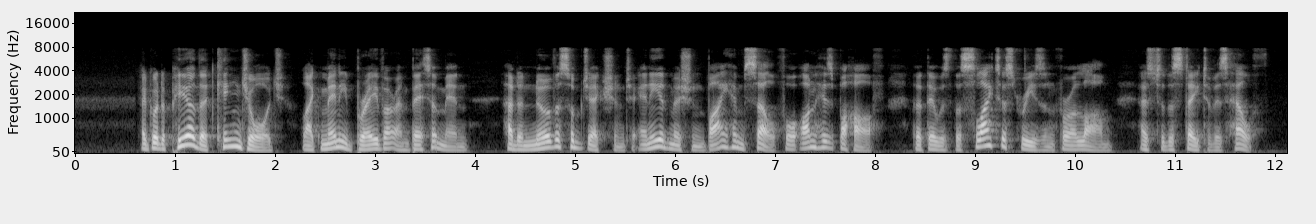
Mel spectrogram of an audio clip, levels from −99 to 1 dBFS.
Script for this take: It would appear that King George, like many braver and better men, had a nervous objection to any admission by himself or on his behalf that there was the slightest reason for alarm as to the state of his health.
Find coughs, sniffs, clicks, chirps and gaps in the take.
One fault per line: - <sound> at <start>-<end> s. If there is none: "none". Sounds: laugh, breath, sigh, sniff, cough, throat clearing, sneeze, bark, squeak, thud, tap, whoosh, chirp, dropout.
none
